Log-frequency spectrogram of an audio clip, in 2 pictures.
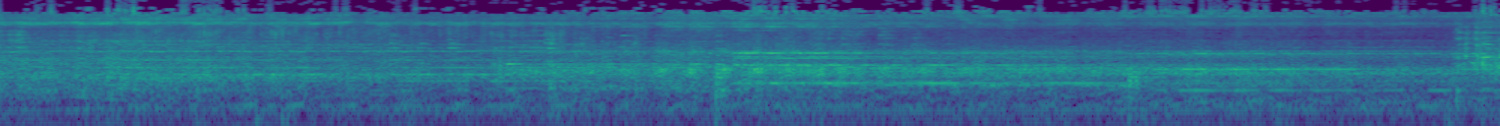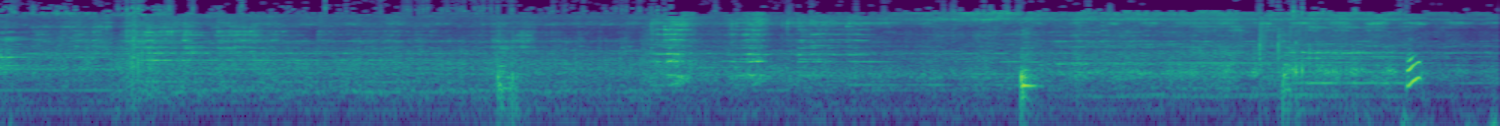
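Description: Marbles rolling and swirling around inside several stainless-steel salad bowls of different sizes, giving a continuous rolling whir while the bowls ring in several held tones at once. Occasional sharper clinks come as marbles knock against the metal.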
